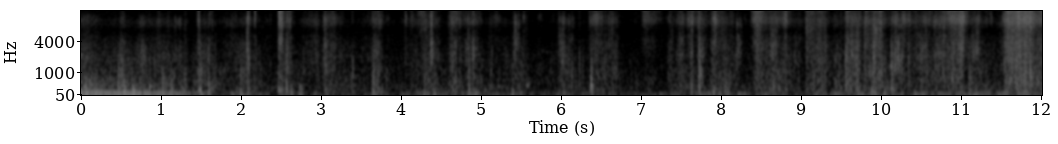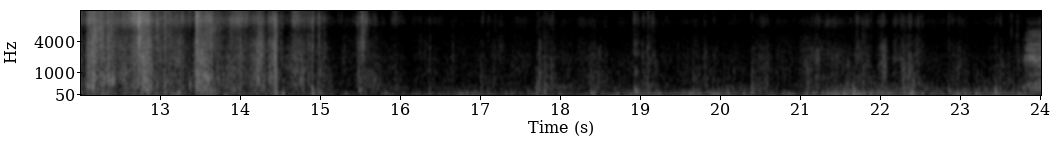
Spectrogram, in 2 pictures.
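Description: Footsteps walking into a leafy deciduous grove on Svenska Högarna: a long run of many soft, rustling steps on the ground, faint and irregular, with steady background noise throughout.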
